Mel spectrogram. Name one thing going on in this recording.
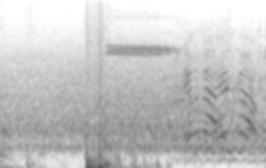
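Football players collide in a tackle with heavy thuds.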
